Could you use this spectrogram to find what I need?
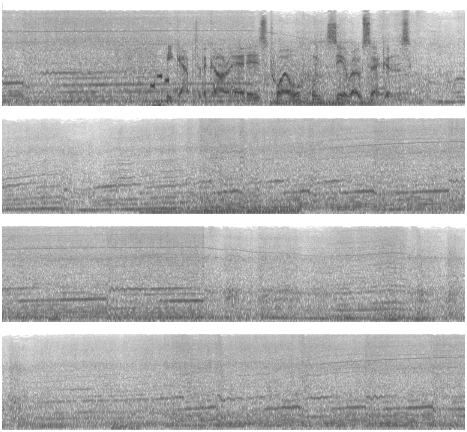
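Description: A racing car engine screams and shifts up and down through the gears.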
